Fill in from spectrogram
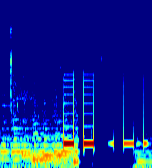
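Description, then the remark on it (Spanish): A telephone is hung up as a call ends over a murky, low rumble, then loud line tones take over: steady electronic beeps at one mid pitch, in four or five bursts of uneven length. “Estábamos colgando el teléfono.”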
